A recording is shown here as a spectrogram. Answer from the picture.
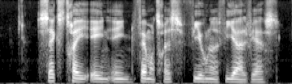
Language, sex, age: Danish, male, 24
